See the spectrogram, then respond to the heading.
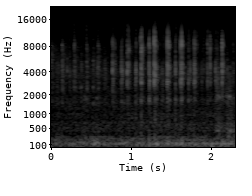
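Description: A roundish flint rattle stone found on a Baltic beach is shaken, and the fossil sponge remains washed loose inside it through its holes rattle audibly. The result is a rapid series of light, dry clicks over a steady low background hum. Such rattling flints are a rare find.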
